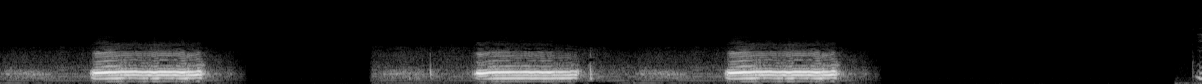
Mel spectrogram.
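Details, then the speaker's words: Egophony heard over the posterior chest wall while the person says "e": three sustained, buzzing, nasal-sounding voice tones, each about a second long, with faint background hiss. "this is usually heard in the back of the posterior chest wall and you could pick this up by having the person if you think you hear it have the person say e as you're listening to the chest wall and if you hear hear that e on the lungs then that's egophony"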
